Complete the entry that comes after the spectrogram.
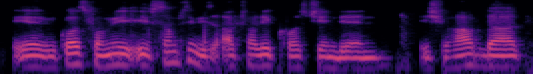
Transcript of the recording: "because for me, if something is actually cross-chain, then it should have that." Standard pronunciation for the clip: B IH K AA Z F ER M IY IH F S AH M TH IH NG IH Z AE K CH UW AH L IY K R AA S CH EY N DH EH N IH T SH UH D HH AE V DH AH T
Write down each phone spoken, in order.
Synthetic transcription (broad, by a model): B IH K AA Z F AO M IY IH F S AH M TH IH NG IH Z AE K CH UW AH L IY K AA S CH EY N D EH N IH T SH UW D HH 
